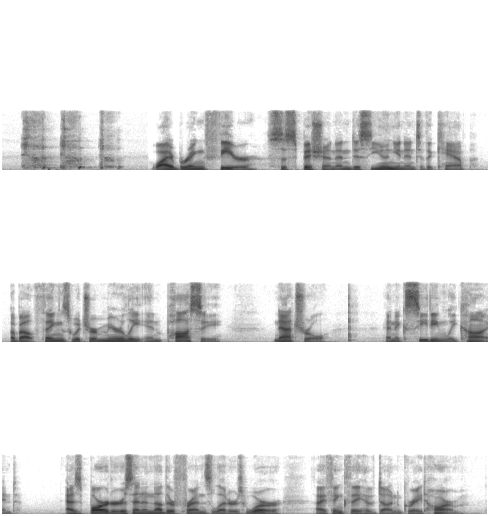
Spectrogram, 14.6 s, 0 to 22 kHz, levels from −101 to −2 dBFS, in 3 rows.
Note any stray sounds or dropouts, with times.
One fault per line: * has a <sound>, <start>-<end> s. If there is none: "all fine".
* has a cough, 0.2-1.2 s
* has a tap, 8.3-8.4 s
